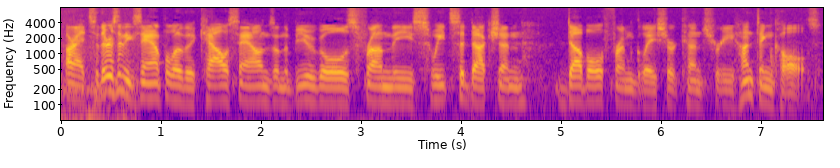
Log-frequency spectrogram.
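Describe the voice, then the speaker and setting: A man's voice: lowish voice, moderate pace, noisy background. A man giving a casual, instructional product review in a folksy, informal way, repeating himself as he goes. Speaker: product reviewer of hunting calls.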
